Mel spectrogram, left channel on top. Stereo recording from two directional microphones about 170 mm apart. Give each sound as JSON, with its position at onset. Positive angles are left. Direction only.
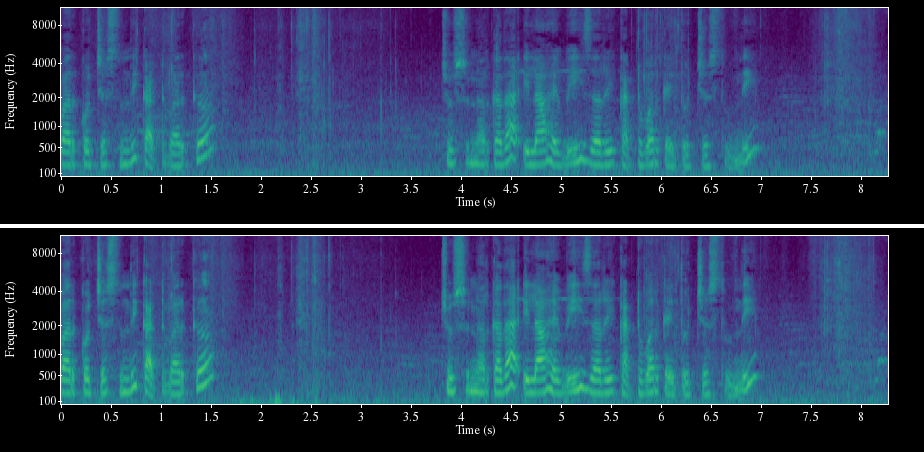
{"t": 0.0, "sound": "a woman's voice", "side_deg": -45}
{"t": 3.8, "sound": "a woman's voice", "side_deg": -45}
